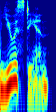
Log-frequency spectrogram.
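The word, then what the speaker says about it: Uisdean: But the Gaelic name Uistian, pronounced something like ocean, is most likely intended as a rendering of Hutchin.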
